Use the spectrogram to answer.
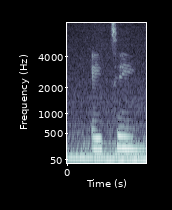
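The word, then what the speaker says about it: eighteen: Again 80 the first syllable 18 the second syllable right.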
